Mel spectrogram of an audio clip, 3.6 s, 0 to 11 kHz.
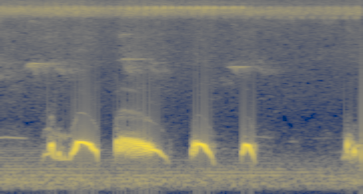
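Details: Spotted dove calling in the kuk 1-2 style used to lure doves: a run of mellow, mid-pitched coos, short notes and a longer falling coo, with irregular gaps, over quiet background.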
